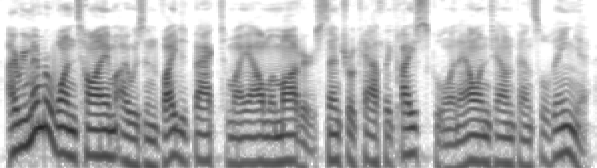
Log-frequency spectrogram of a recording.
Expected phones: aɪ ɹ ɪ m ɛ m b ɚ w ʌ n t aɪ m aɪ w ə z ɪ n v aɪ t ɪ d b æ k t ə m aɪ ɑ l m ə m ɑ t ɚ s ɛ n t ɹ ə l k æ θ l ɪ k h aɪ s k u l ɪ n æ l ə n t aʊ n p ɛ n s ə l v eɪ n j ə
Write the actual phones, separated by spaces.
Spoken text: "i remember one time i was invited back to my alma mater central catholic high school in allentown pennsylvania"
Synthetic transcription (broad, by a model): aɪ ɹ ɪ m ɛ m b ɚ w ʌ n t aɪ m aɪ w ə z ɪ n v aɪ t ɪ d b æ k t ə m aɪ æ l m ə m ɑ t ɚ s ɛ n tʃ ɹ l k æ θ l ɪ k h aɪ s k u l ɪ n æ l ə n t aʊ n p ɛ n s l v eɪ n j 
